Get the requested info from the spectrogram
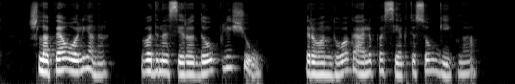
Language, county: Lithuanian, Telšiai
